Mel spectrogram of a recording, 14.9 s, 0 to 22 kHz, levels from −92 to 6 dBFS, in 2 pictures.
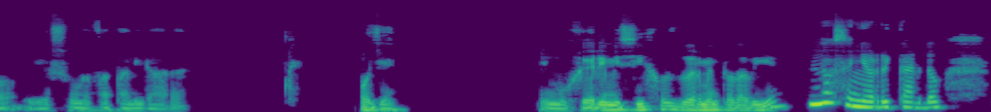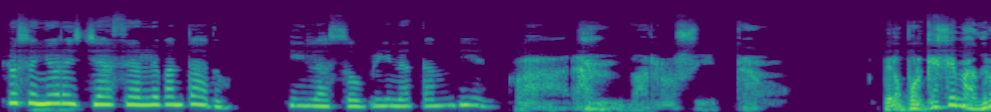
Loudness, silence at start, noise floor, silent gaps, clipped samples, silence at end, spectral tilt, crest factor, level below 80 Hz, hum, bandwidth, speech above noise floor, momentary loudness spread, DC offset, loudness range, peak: -19 LUFS; 0 s; under -90 dBFS; 1.43-2.11 s, 2.27-2.65 s, 3.09-4.00 s, 5.95-6.03 s, 9.22-9.55 s, 12.83-12.91 s, 13.35-13.92 s; under 0.1%; 0 s; -6.5 dB/octave; 18 dB; -50 dBFS; none; 10 kHz; over 71 dB; 18 LU; under 0.1%; 15 LU; -2 dBFS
